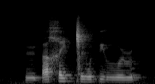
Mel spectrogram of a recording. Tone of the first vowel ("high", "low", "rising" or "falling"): low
